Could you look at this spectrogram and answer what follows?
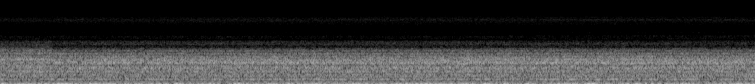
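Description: Steady cruise drone of a Diamond DA40 NG's Austro AE300 turbo-diesel engine and propeller, heard inside the cabin, an even hum with steady tones and no change in pitch.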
